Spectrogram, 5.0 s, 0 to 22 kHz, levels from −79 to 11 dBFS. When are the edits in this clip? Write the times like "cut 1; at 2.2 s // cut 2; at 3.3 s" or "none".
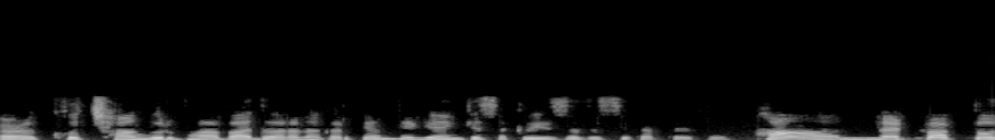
none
